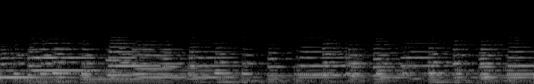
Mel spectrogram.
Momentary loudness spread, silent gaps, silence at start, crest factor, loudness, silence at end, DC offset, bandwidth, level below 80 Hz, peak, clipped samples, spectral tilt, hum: 8 LU; none; 0 s; 14 dB; -37 LUFS; 0 s; under 0.1%; 13 kHz; -64 dBFS; -22 dBFS; under 0.1%; -8 dB/octave; none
